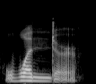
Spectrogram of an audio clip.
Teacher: The vowel is uh. So now your jaw is high and your tongue is low in the middle and pulled back.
